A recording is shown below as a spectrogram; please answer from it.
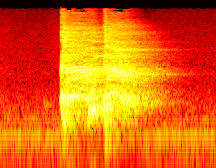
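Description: A man coughs loudly, twice in quick succession, a little over half a second in. The second cough trails off over most of a second.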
